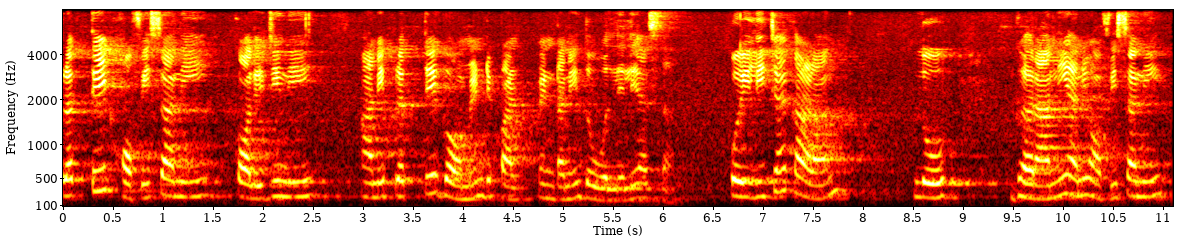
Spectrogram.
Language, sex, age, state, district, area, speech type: Goan Konkani, female, 30-45, Goa, Quepem, rural, spontaneous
